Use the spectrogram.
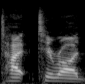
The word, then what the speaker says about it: Tyrod: And I think the Chargers offensive line, if healthy, can do well and protect Tyrod Taylor. Yes, it's pronounced Tyrod, but I'll probably still call him Tyrod.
